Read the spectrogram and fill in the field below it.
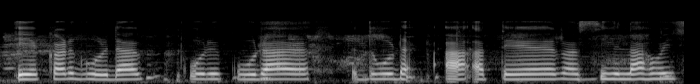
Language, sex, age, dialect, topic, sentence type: Maithili, female, 18-24, Eastern / Thethi, agriculture, statement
